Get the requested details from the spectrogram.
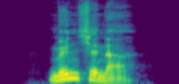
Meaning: alternative form of Münchner
- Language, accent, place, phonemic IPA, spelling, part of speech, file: German, Germany, Berlin, /ˈmʏnçənɐ/, Münchener, noun, De-Münchener.ogg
